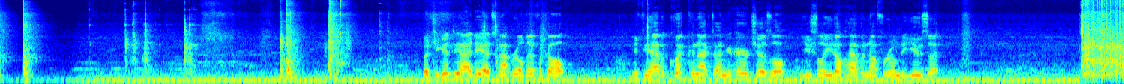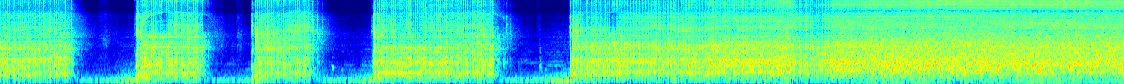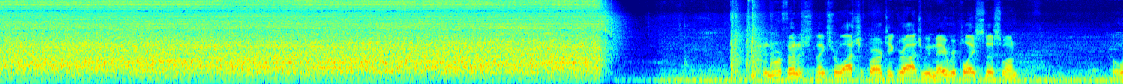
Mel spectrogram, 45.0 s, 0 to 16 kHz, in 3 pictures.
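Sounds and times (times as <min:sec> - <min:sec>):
air hammer riveting: 0:14.4 - 0:16.2, 0:16.8 - 0:21.9, 0:22.6 - 0:38.4.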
